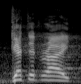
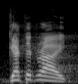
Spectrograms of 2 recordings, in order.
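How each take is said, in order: Both takes have the same delivery.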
